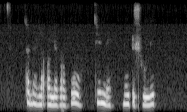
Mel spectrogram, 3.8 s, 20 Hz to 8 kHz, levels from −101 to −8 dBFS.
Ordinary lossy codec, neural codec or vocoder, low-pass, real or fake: none; none; 7.2 kHz; real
